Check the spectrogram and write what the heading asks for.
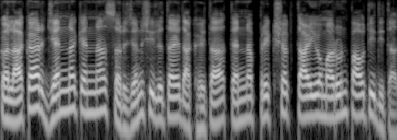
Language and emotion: Goan Konkani, neutral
